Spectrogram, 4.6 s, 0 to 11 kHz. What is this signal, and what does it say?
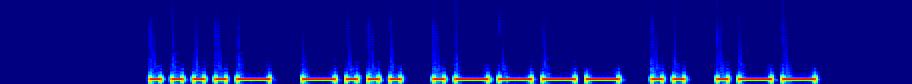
Morse code, heard as a keyed tone, about 23 wpm, 700 Hz. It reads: 4B1IW
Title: Five Challenging Letter-Number Combinations 22wpm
